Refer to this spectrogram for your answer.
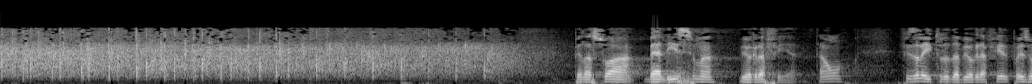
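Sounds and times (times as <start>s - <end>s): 
audience applause at a ceremony in a municipal council chamber: 0.0s - 5.6s
speech: 5.8s - 10.3s.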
